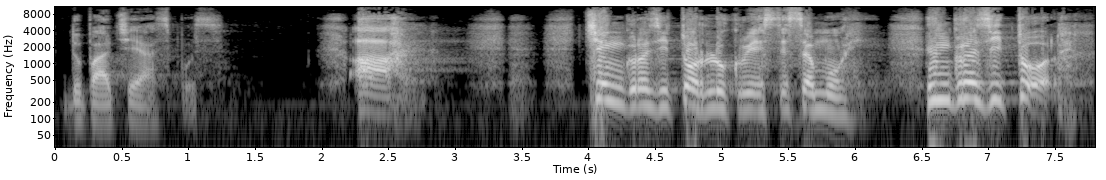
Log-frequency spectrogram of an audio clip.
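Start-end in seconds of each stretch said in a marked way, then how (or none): 2.2-6.1 high, loud cry of dread; dying girl cries out in terror; terrified cry. Acted. 6.5-7.7 "Îngrozitor" wailed very high, loud and slow; "Îngrozitor" drawn out high, loud and slow in dread; anguished wail. Acted. Dying girl repeats in terror.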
